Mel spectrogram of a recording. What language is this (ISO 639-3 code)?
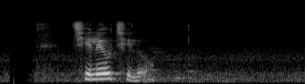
ben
